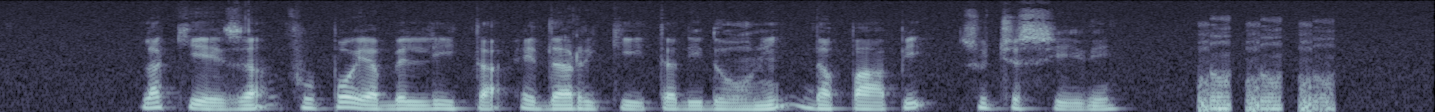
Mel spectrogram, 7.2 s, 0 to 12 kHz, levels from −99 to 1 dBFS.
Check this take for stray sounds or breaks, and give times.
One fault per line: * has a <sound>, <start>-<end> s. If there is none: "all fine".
* has a laugh, 6.0-6.7 s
